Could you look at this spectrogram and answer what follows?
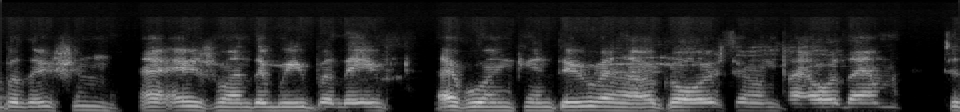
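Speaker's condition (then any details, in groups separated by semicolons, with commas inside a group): ALS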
